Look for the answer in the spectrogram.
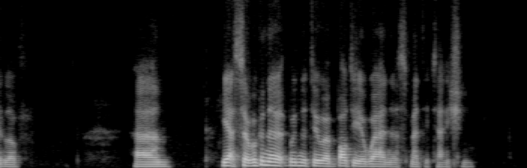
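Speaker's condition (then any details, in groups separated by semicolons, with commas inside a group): No condition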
